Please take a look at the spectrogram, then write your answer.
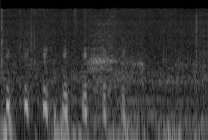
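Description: Honey bees at an open, growing hive, a soft close buzz of wings droning in low pulses with a faint higher hum, quiet and unaccompanied by talk.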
